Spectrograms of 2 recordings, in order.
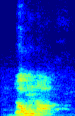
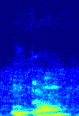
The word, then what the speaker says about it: Dothan: Donoth. Donathan. How you pronounce that? Dothan.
